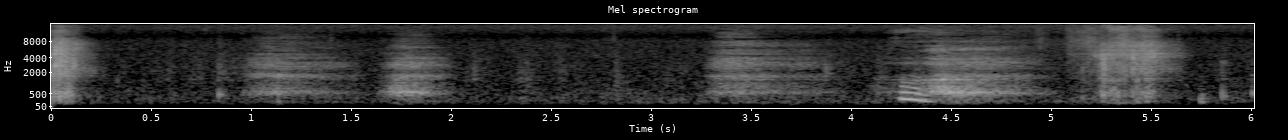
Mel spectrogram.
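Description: Several breathy build-ups with sniffing and two or three soft sneezes in a quiet room: repeated ordinary sneezing from a tickling nose.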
